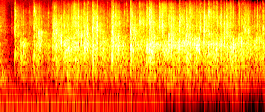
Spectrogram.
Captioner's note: applause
